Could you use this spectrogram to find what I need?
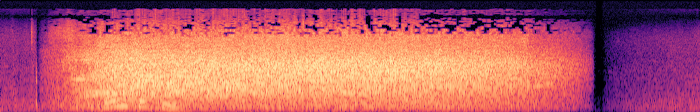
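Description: A crowd cheers and applauds loudly, then fades away.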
